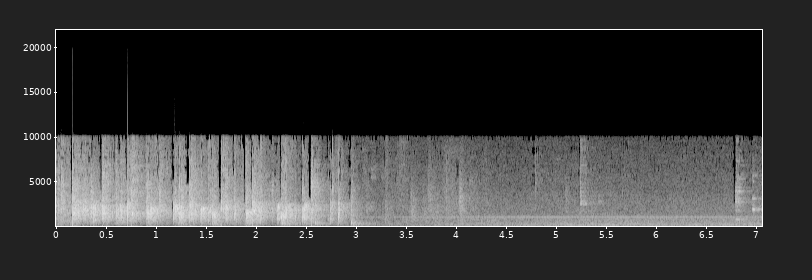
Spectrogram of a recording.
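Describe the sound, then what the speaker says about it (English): Club members clap for themselves at a meeting, brisk close applause for about three seconds that stops abruptly, leaving a quiet room with a faint tone and a couple of small taps. "Let's give ourselves a applause."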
